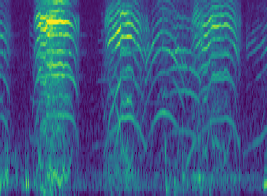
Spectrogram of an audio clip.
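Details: One-month-old Scottish Fold kittens, a litter born to a household cat, meowing in high, arched, harmonic-rich cries, several overlapping calls about once a second, with faint rustling in the background.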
